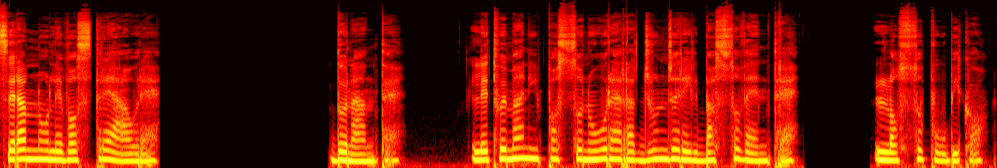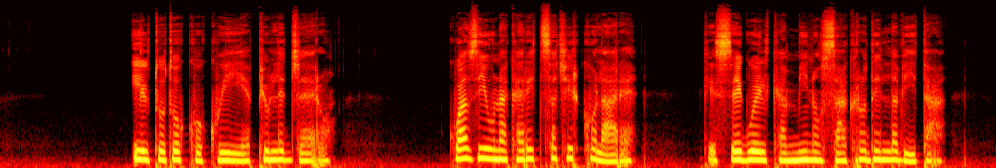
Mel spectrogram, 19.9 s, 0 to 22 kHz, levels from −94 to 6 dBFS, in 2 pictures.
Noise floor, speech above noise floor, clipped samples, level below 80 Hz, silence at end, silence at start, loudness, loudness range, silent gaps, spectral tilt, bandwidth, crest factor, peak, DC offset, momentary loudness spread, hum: -61 dBFS; 43 dB; under 0.1%; -42 dBFS; 0.55 s; 0 s; -19 LUFS; 5 LU; 1.59-3.27 s, 8.04-8.70 s; -6 dB/octave; 16 kHz; 16 dB; -4 dBFS; under 0.1%; 10 LU; none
